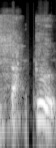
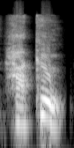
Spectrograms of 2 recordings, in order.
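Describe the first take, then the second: First: The word begins with a sh sound. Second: The word begins with an h sound. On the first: Older speakers with a heavy accent say it this way. The speaker calls it wrong. "they will say shaku" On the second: This is the standard form of the word for hundred. The speaker calls it right. "but it's haku"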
